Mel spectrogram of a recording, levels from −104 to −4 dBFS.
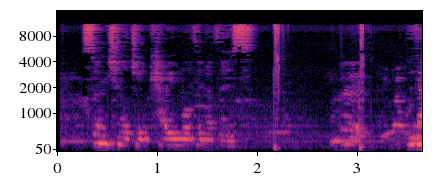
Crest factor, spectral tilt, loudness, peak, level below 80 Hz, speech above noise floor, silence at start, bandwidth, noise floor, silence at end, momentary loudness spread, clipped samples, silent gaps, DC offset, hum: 26 dB; -2.5 dB/octave; -40 LUFS; -16 dBFS; -70 dBFS; 23 dB; 0.05 s; 12 kHz; -65 dBFS; 0 s; 15 LU; under 0.1%; none; under 0.1%; none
